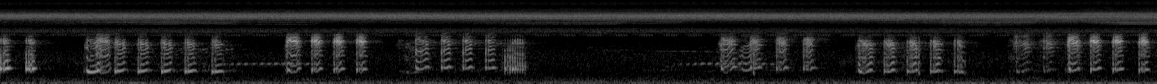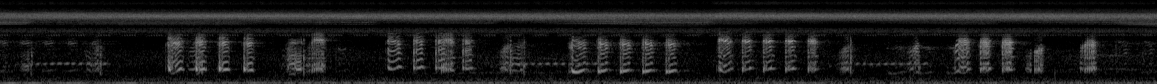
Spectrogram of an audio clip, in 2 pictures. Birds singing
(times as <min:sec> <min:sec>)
0:07.0 0:23.1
